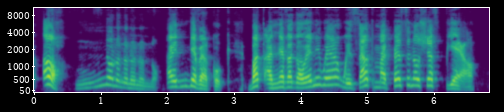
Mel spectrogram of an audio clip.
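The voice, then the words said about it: Thick French accent, posh. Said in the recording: “She has a very thick French accent.”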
